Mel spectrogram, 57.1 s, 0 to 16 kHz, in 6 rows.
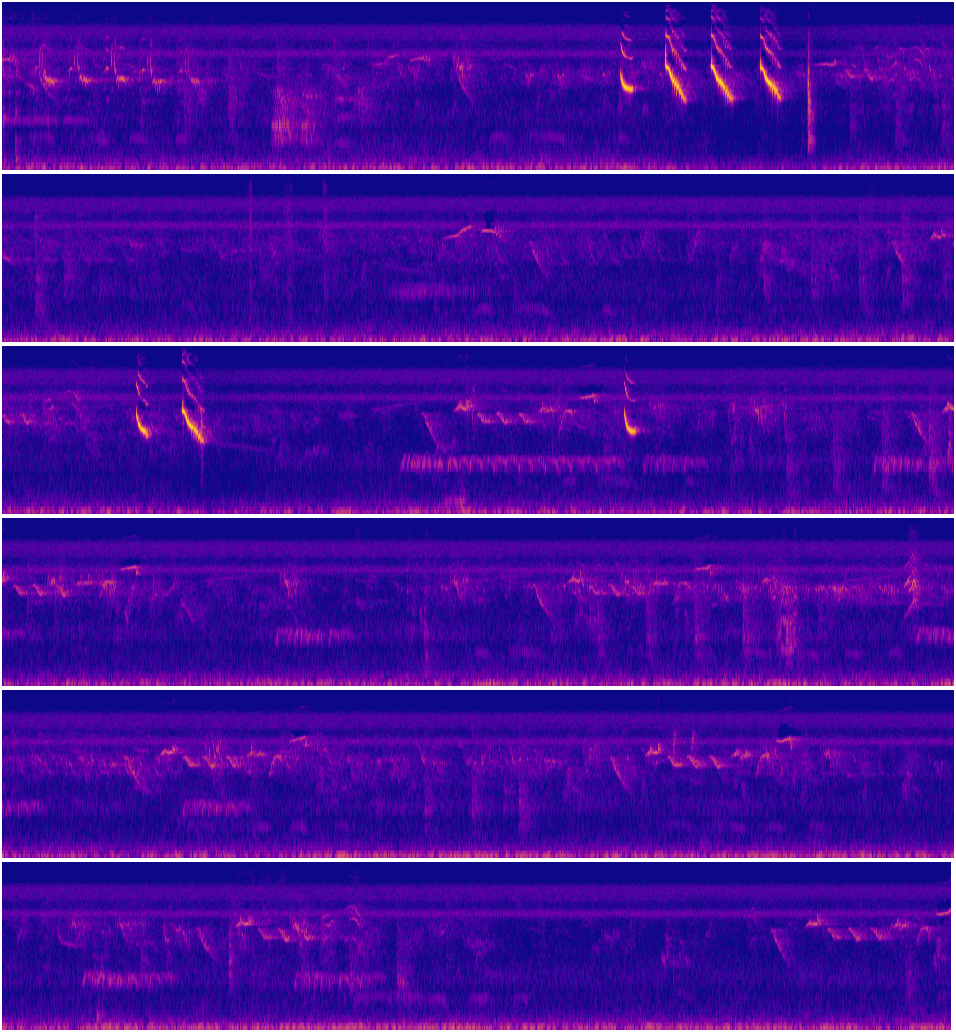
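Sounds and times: insect drone: 0.0 - 57.0
high bird chirps: 6.0 - 9.7, 20.4 - 21.2
pulsed bird call: 6.1 - 8.2, 20.4 - 21.2.

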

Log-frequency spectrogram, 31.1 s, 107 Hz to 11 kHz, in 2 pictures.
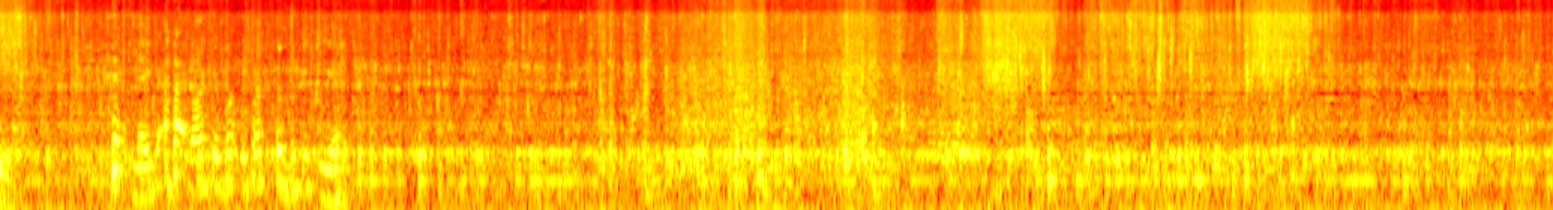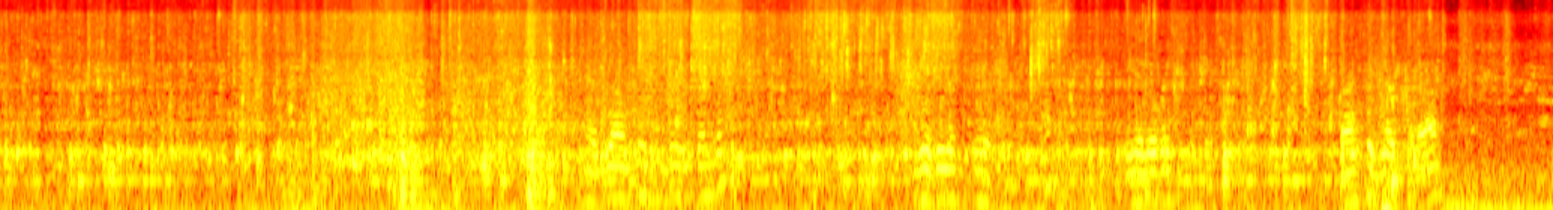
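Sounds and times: water splashes: 0.0 - 14.5, 15.2 - 30.0
tap water pouring into tub: 0.0 - 30.0
wet clothes sloshing: 6.1 - 12.5, 17.8 - 26.4.

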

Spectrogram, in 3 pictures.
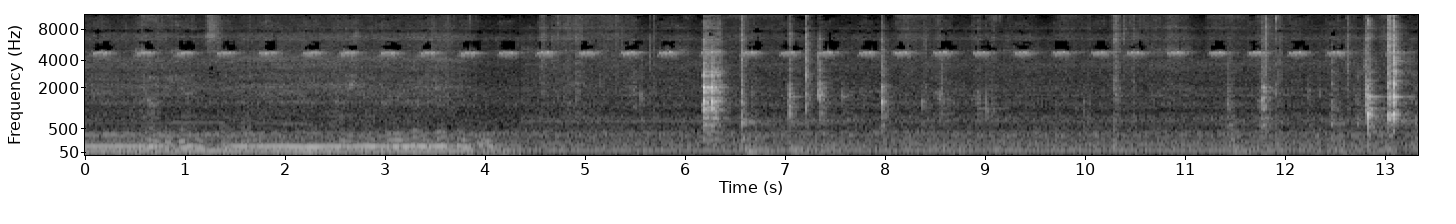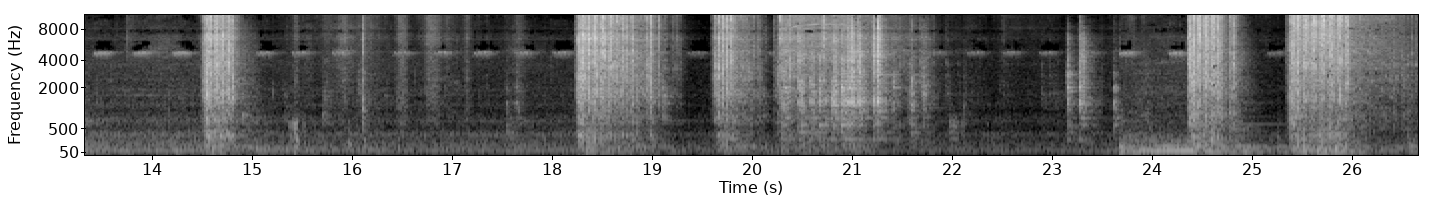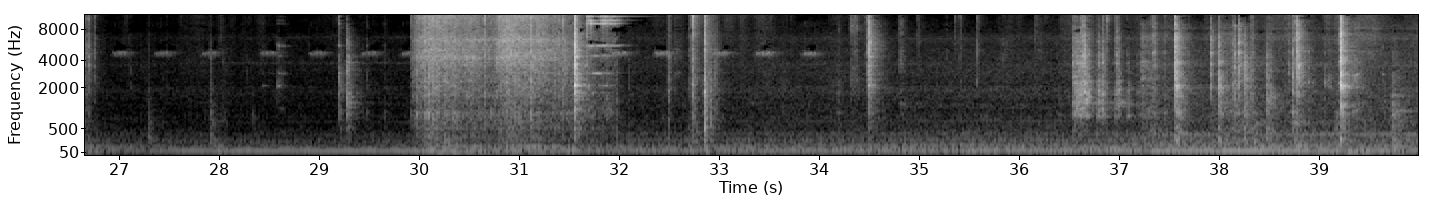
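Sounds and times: crickets chirping: 0.0 - 34.6
impact driver running: 14.5 - 15.0, 18.2 - 20.8, 24.3 - 26.8, 29.9 - 31.6
metallic clicks of bolts and tools: 18.2 - 21.8, 36.5 - 39.4.

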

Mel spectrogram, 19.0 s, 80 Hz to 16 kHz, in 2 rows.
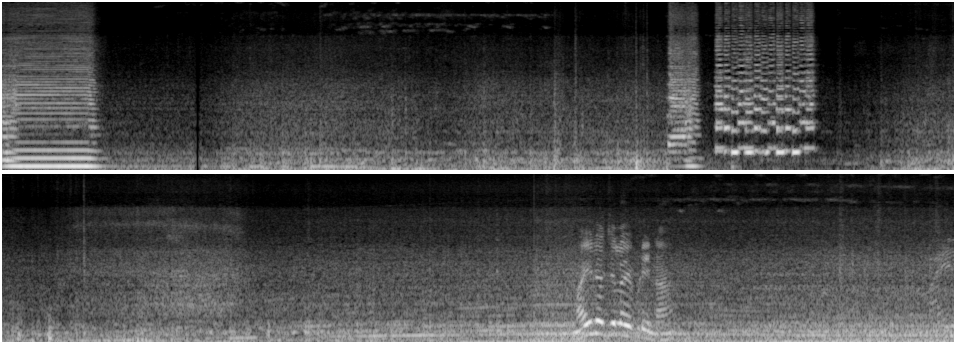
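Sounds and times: bus horn toot and warbling blast: 0.0 - 1.2, 6.6 - 8.2
diesel engine running: 11.8 - 19.0.

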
